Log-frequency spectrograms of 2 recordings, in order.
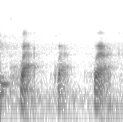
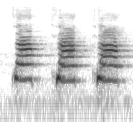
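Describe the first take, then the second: First: Whispered quack, quack, quack; very soft, toneless duck sounds; hushed quacks. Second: High, sharp quacks; squawked-up duck impression; duck quacking. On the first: Acted. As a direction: drop to a low, voiceless murmur. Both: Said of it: "Ducks say".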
